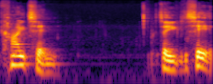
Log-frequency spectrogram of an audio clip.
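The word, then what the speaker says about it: chitin: as well um and that carbohydrate is called kiteen so you can see it in Brackets there um it's not it it looks like you could pronounce it that it's actually pronounced kiteen but you pronounce it any way you like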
